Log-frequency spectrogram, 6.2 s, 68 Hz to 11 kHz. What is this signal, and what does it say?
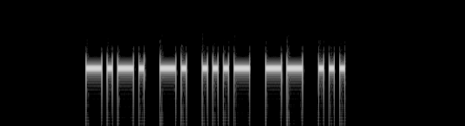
Morse code, heard as a keyed tone, about 17 wpm, 700 Hz. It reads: CNVMS
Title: Code Groups - 5 Letters - 17wpm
